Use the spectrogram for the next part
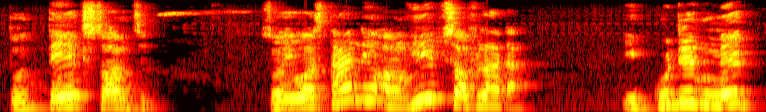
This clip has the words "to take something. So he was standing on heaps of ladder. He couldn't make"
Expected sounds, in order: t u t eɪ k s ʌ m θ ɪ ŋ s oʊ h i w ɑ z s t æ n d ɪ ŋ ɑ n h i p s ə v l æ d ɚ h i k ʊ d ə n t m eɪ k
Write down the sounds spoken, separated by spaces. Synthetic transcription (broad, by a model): t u t eɪ k s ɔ m t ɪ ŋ s oʊ h i w ɑ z s t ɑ n d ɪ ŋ ɑ n h i p s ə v l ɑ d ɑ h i k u d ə n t m eɪ k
